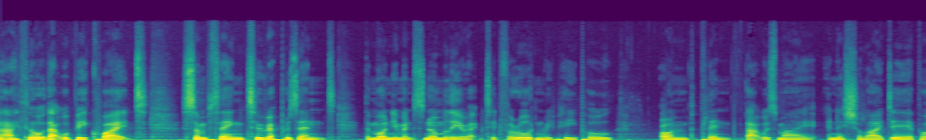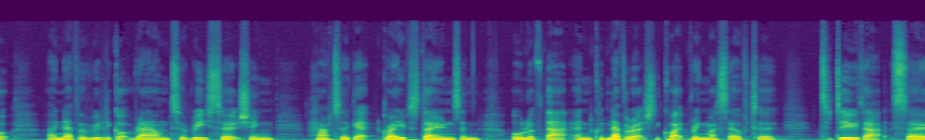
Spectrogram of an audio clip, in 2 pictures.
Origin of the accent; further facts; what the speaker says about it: Preston, North West England, United Kingdom; now in London, United Kingdom; I'm 26 years old and I'm originally from Preston in Lancashire, but currently living in London and have been for the past 2 years.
